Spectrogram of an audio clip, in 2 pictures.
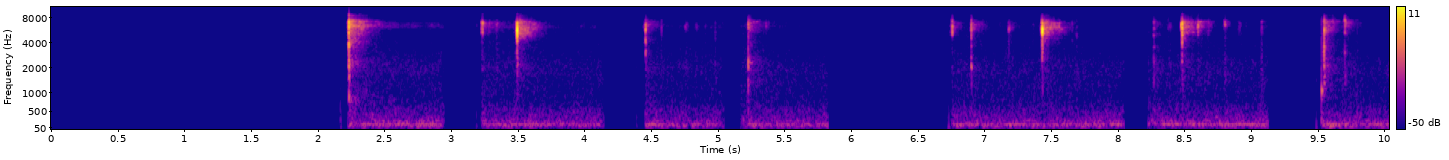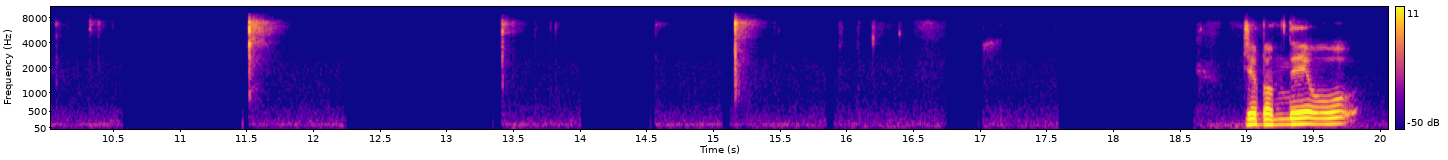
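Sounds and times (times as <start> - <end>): keyboard typing clicks: 8.3 - 10.6.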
